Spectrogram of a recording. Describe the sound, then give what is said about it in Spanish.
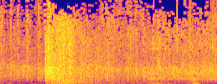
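A confetti cannon bursts on a stage at an award ceremony, giving a single sharp, broad pop early on. Continuous applause-like noise runs through the whole clip. “Una bomba de confeti explota llenando el escenario con papeles dorados.”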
